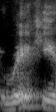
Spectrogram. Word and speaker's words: Rei: Reiki is kind of made up of two small words. So there's Rei, R-E-I, pronounced Rei, and then Ki, pronounced Ki.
